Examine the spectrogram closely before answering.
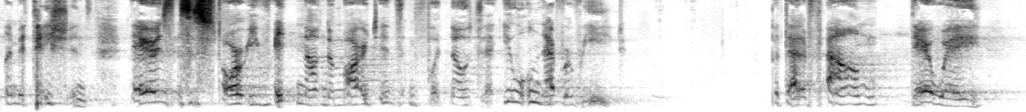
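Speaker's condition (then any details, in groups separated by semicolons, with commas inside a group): Dysphonia; not a sore throat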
